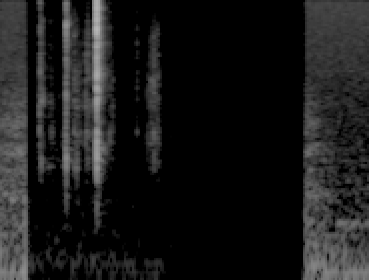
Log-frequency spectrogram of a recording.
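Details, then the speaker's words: Accuhaler dry powder inhaler held horizontally, mouthpiece toward the user, with the lever slid away by the thumb to load a dose: a few sharp plastic clicks, then silence. "Whilst keeping the mouthpiece of the inhaler pointing towards you, hold the inhaler in a horizontal position and use one thumb to load the dose by sliding the lever away from you until you hear a click."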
